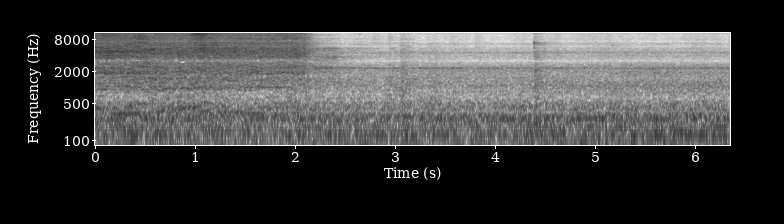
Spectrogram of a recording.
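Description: A glass furnace roars steadily.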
